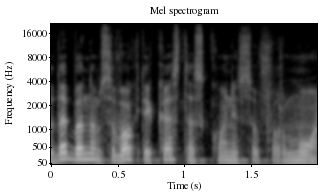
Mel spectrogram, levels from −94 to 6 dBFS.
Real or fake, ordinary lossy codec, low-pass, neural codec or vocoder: real; Opus, 64 kbps; 19.8 kHz; none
